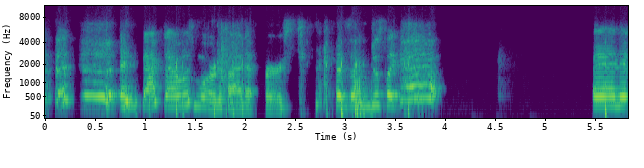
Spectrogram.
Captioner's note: laughter; gasp!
